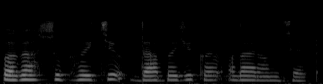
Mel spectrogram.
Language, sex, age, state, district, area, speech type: Kashmiri, male, 18-30, Jammu and Kashmir, Kupwara, rural, read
